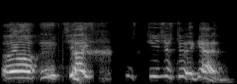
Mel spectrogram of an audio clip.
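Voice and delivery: breathless after laughter; after laughing hard. Real, not acted. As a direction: still wheezing from laughing. After the mic gag.

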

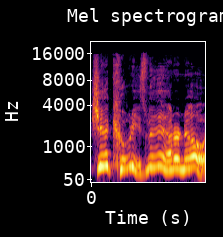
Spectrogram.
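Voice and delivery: a kid brushing off teasing, hammed-up; imitating a flustered boy denying he likes girls; defensive boy. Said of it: "he's all like".

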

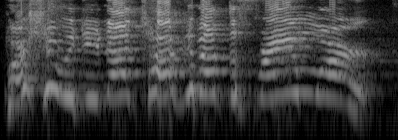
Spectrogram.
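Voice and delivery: high, loud mock-outraged shout; loud outburst. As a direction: yell it in fake outrage.

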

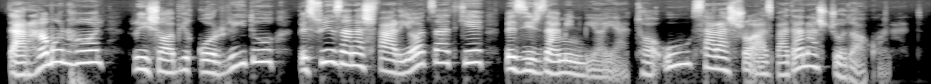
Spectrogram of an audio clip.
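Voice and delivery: plain reading voice

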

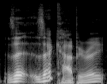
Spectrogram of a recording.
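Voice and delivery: usual speaking voice

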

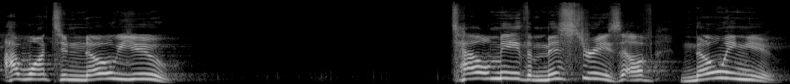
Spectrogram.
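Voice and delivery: slow, pleading prayer to God; earnest prayer. Acted. Pastor voicing the congregation's prayer, slow and earnest. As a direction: ask God slowly from the heart.

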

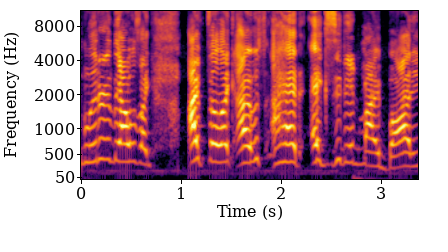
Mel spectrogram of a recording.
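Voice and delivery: usual speaking voice

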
